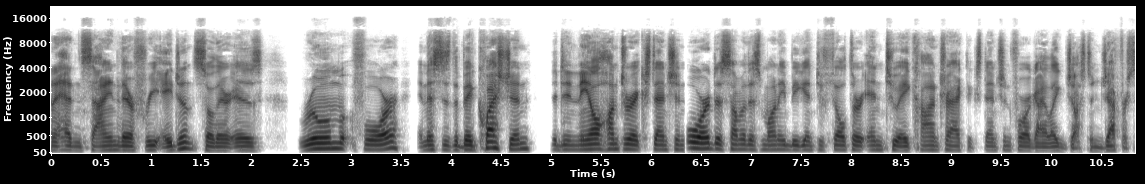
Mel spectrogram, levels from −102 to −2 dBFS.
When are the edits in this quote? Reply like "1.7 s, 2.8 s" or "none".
4.9 s, 6.3 s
